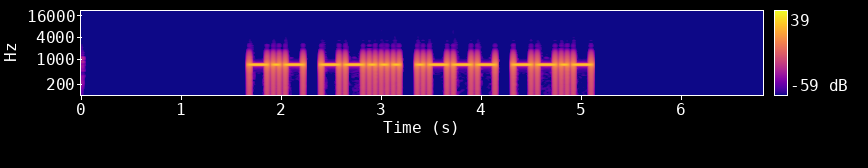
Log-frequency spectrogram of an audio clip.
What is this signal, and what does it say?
Morse code, heard as a keyed tone, about 19 wpm, 700 Hz. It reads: K7JQ
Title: Easy Call Signs Repeated 3x - 20wpm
